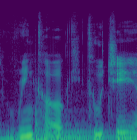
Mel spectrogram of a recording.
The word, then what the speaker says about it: Rinko Kikuchi: The actress who plays Kumiko, her name is Rinko Kikuchi.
